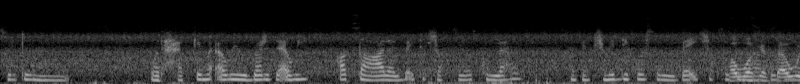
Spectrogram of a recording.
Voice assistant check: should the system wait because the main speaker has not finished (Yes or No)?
No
